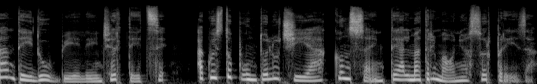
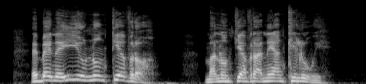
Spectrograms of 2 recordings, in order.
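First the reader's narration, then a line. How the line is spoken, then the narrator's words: Angry shout. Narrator (Italian): Renzo, pieno di ira, grida rivolto a Lucia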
